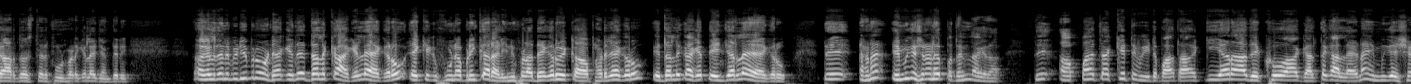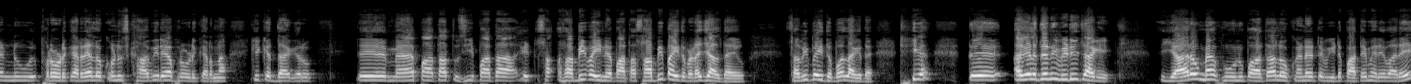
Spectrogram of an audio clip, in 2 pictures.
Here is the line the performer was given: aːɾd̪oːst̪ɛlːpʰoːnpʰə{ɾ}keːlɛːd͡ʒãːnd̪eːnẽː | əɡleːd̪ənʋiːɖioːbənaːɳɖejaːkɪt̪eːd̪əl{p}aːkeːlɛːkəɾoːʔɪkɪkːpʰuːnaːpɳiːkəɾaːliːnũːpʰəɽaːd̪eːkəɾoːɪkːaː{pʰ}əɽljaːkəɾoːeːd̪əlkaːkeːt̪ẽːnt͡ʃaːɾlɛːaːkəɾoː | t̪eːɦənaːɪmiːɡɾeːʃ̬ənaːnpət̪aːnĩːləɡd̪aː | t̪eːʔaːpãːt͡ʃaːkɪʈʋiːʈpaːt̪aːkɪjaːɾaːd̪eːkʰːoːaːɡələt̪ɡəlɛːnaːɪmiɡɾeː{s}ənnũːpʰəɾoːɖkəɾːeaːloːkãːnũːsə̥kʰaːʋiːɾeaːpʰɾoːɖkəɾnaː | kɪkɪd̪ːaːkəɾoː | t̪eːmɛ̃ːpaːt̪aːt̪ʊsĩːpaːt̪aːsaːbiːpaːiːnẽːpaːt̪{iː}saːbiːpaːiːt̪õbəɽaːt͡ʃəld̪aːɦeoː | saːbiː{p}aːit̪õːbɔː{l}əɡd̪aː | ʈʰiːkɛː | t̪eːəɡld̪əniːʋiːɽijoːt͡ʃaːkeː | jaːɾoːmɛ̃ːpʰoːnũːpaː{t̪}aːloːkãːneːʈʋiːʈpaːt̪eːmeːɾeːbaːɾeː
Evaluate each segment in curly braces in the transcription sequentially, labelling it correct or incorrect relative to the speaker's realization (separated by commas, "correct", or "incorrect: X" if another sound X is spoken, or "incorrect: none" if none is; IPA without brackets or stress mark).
incorrect: ɽ, incorrect: k, correct, incorrect: ʃ, incorrect: aː, correct, correct, correct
